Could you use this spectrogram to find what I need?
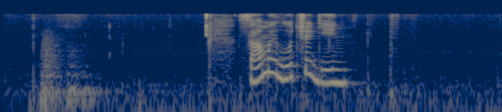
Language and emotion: Russian, positive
